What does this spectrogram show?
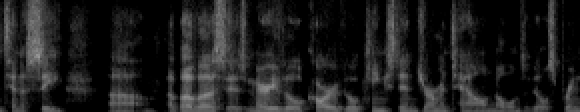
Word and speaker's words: Maryville: for for the funeral it's not Maryville it's marville yeah that's right I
